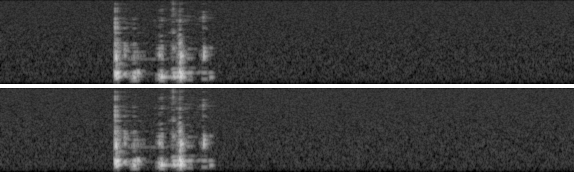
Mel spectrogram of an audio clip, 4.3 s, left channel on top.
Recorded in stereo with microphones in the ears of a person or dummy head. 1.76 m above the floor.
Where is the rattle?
5° right (ahead or behind).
